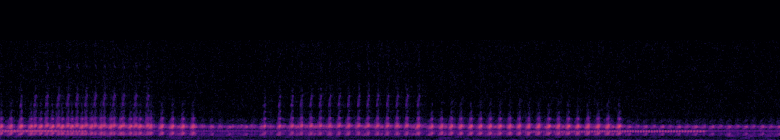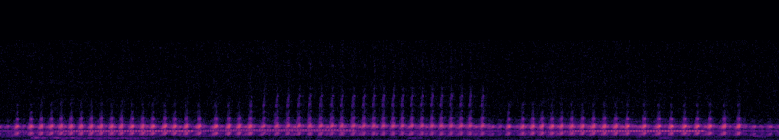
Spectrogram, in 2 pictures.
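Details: Tree frogs in a north-east Italian pond sing through a mid-April night, sustained rapid croaking pulses in waves with brief drops, while mole crickets keep up an unbroken high trill and a faint lower wavering call appears midway.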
